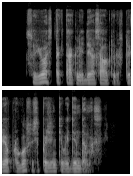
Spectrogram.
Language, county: Lithuanian, Šiauliai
